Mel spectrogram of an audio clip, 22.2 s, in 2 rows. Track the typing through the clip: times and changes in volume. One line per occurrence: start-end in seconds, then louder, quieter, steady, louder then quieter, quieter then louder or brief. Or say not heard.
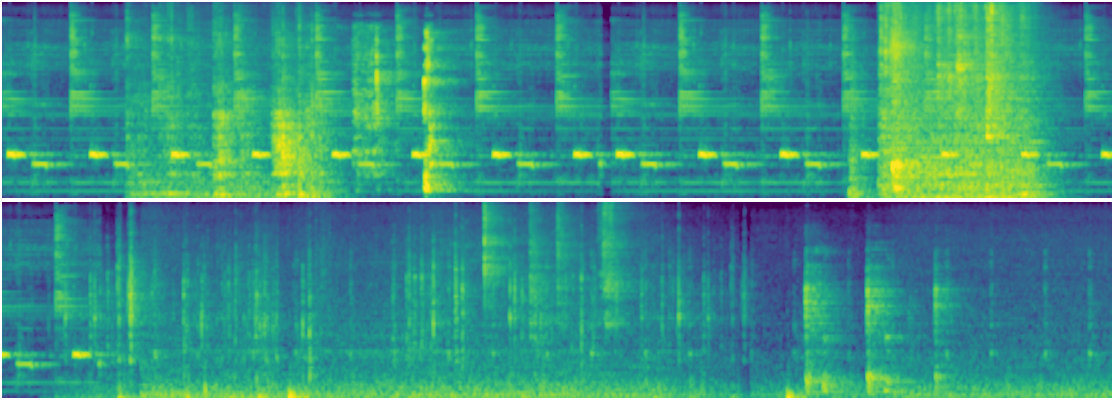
11.5-18.6 quieter.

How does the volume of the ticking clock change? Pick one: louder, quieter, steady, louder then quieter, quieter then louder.
quieter.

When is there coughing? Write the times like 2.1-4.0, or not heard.
3.0-4.3, 8.4-9.2, 19.1-20.5.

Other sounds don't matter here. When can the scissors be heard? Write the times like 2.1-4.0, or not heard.
1.2-3.2, 8.8-10.3, 15.9-17.2.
